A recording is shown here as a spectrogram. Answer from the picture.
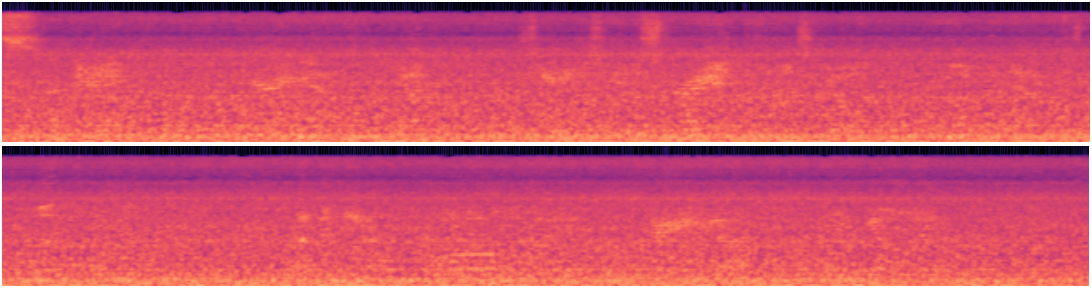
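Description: Steady rushing roar of a powder-coating booth with an electrostatic powder gun spraying a base coat onto a hanging steel tumbler.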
